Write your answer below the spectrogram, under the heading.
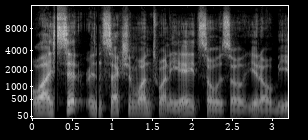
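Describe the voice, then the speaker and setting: At a fairly slow pace, a man speaks with ordinary pitch variation on a very clean recording with a silent background. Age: 30s. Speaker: football fan co-host. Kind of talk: casual sports talk show. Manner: animated.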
